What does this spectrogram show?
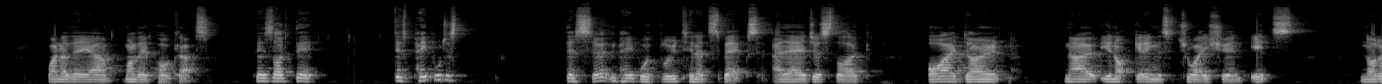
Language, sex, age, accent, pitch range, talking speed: English, male, 20-39, Australian, 110-135 Hz, 150 wpm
